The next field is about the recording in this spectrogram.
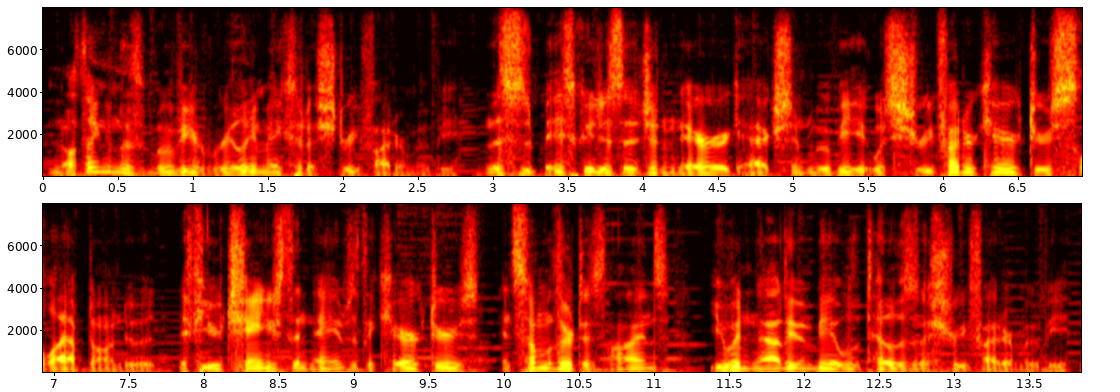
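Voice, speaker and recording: Low voiced guy doing a scripted video review, blunt and informal, faint music under him. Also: lively intonation, a little fast, few pauses, fairly bright tone. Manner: blunt, disparaging, informal with swearing. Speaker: video essay host and film critic.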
